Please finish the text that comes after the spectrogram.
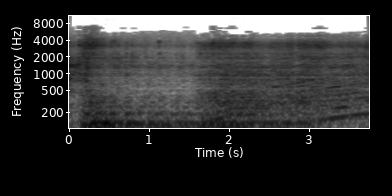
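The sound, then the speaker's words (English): A car engine revs steadily and loudly, a low droning rumble that rises and falls slightly in pitch as the throttle is worked, with no talking over it. “Rev it up.”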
